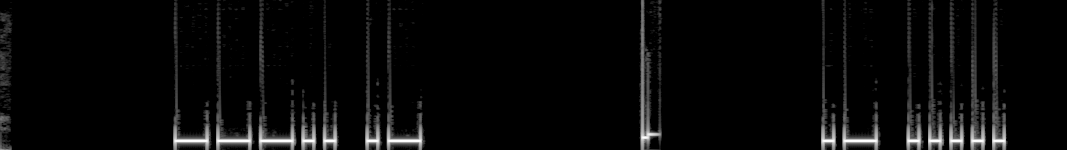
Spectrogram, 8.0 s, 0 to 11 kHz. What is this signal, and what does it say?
Morse code, heard as a keyed tone, about 15 wpm, 700 Hz. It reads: 8A A5
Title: Common Cut Numbers - 2-Digit 15wpm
